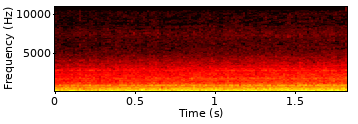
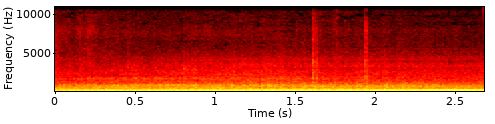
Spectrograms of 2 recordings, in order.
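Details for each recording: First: Toyota Etios on a level highway after wheel bearing replacement: steady low road rumble with the earlier humming drone gone. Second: Toyota Etios driven on a level road: a low steady humming drone under road noise at highway speeds, seemingly from the front right, from a worn wheel bearing.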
